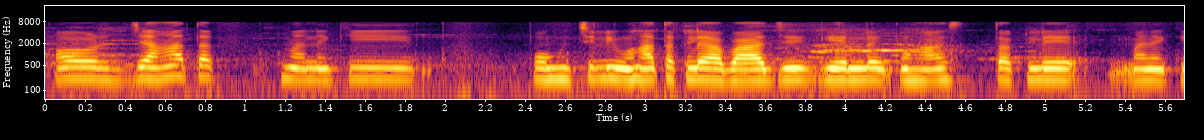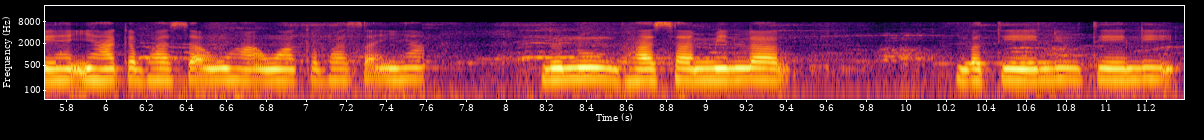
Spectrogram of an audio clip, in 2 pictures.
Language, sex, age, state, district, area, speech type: Maithili, female, 30-45, Bihar, Sitamarhi, rural, spontaneous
